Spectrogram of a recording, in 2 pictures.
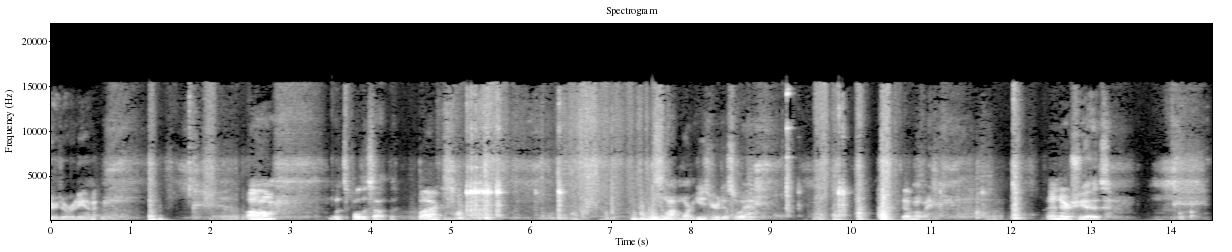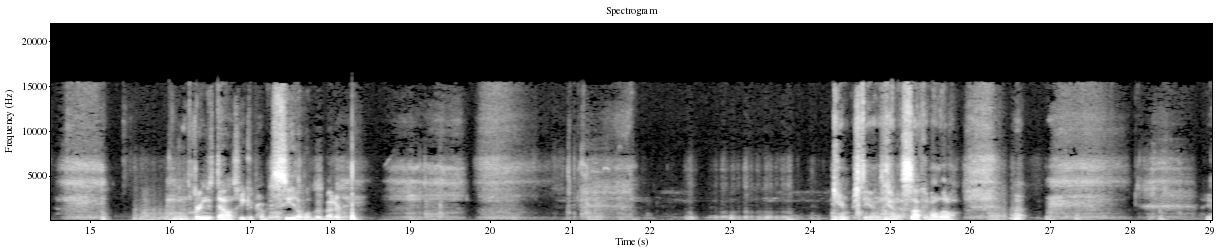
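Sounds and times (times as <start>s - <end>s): person breathing close to microphone: 0.6s - 3.5s, 25.9s - 28.9s.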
